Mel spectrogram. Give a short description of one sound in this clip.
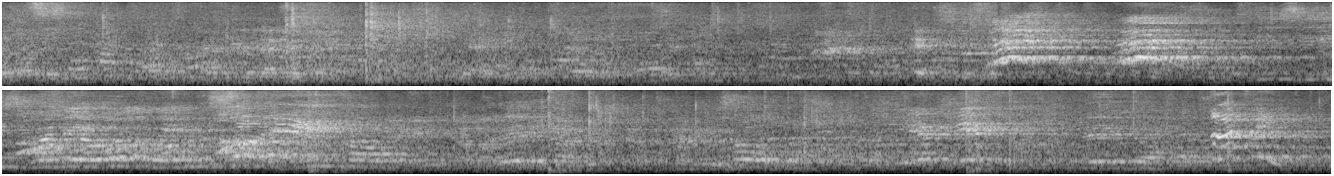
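Children and adults shout and cheer in a large echoing hall.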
